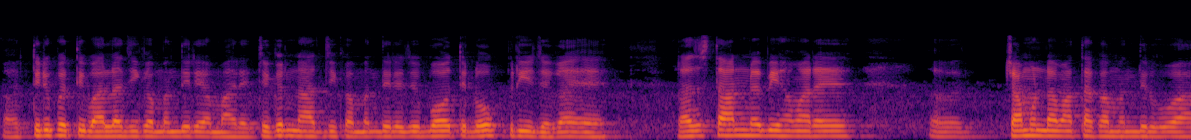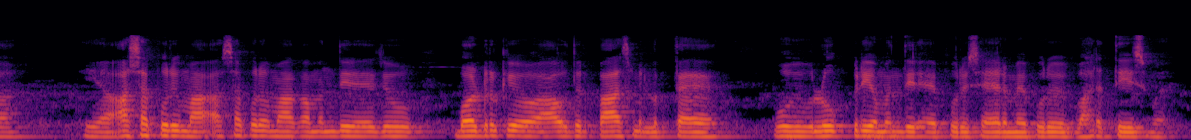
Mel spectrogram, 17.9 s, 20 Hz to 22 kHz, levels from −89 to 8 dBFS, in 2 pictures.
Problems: constant background noise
